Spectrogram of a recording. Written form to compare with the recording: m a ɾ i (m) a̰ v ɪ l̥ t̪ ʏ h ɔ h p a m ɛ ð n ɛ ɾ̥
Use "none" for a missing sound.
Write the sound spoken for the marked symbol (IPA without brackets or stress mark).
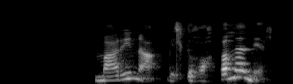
n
